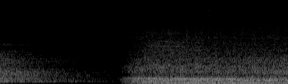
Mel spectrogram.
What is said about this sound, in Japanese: 千鳥ヶ淵の交差点を通過して今内堀通り沿いですここは結構車も多いんですけど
